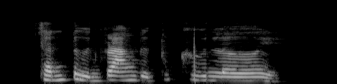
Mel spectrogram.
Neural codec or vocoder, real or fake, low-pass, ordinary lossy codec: none; real; none; none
